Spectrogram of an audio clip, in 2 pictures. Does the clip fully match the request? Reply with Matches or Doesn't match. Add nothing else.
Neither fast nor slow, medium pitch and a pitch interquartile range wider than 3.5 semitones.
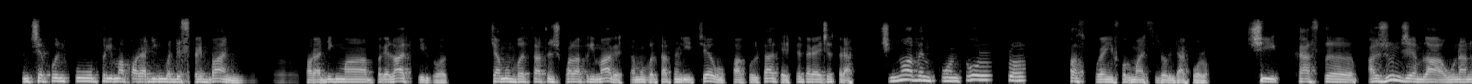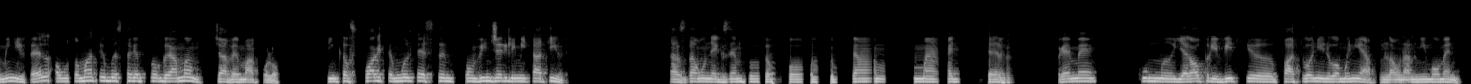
Doesn't match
